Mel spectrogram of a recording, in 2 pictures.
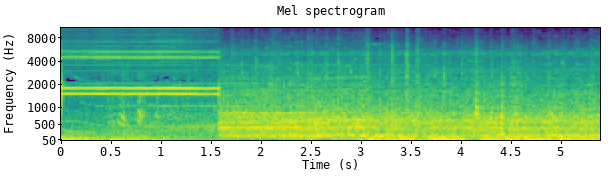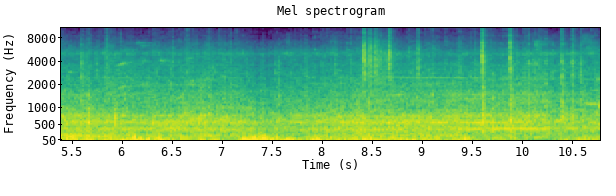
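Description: Miniature ride-on Thomas locomotive running along its small-gauge track with a steady running hum and a few clicks of the wheels on the rails. A steady high tone at the start cuts off abruptly about one and a half seconds in.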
